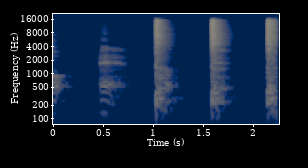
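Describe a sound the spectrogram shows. A cymbal crashes.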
